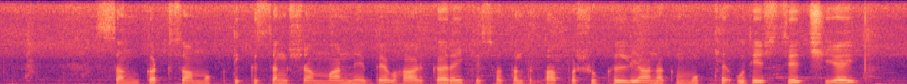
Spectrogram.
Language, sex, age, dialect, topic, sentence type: Maithili, male, 25-30, Eastern / Thethi, agriculture, statement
